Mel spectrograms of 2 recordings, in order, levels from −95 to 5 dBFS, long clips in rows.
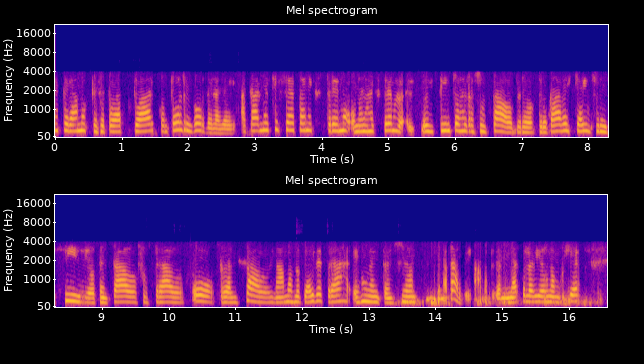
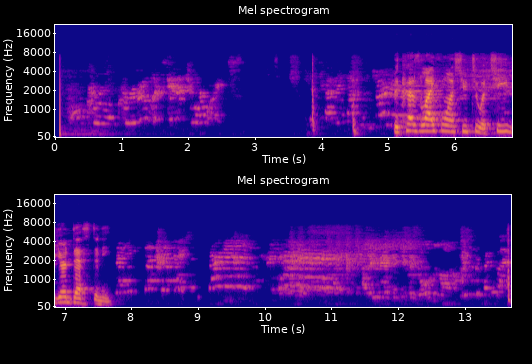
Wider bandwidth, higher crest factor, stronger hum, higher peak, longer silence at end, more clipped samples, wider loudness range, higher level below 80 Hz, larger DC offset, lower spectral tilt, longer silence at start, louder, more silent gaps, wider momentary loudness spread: second, 4 kHz vs 8.2 kHz; second, 14 dB vs 28 dB; neither; first, 0 dBFS vs -6 dBFS; about the same, 0.1 s vs 0 s; neither; second, 1 LU vs 18 LU; first, -58 dBFS vs -78 dBFS; neither; first, -11.5 dB/octave vs -4 dB/octave; second, 0 s vs 0.25 s; first, -15 LUFS vs -29 LUFS; second, none vs 2.91-3.10 s, 3.42-3.50 s, 9.07-9.16 s; second, 5 LU vs 24 LU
